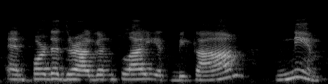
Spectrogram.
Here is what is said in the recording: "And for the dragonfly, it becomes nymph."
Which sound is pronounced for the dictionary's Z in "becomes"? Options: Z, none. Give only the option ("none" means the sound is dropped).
none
